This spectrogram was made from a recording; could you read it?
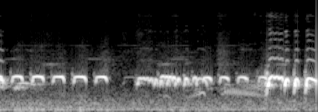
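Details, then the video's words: Local female zebra dove calling to a male. A steady series of short, evenly spaced coo notes is followed by a quicker, bubbling trill that ends in a loud flurry of clipped notes. "Perkutut lokal gacor Terpancing Bunyi dengan Suara Perkutut Betina Memanggil Jantan"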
